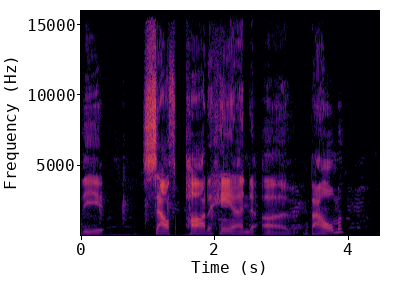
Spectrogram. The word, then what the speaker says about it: Baum: 79 off of the south pod hand of Baum. I hope I am pronouncing that right. It could be Bohm, but I'm assuming B-A Bow. Baum. B-A-U Bow. Like lip balm?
